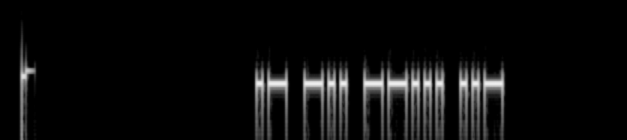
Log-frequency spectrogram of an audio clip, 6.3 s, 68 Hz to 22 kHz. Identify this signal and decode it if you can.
Morse code, heard as a keyed tone, about 20 wpm, 700 Hz. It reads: AD7U
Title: USA Call Signs - 4 Characters - Repeated 3x - 20wpm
